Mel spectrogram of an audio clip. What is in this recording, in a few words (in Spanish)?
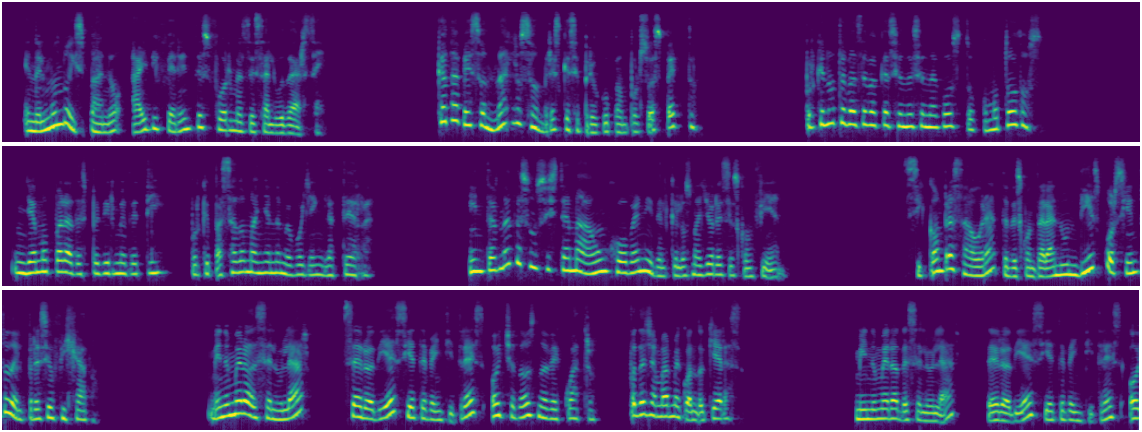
Spanish South America, F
